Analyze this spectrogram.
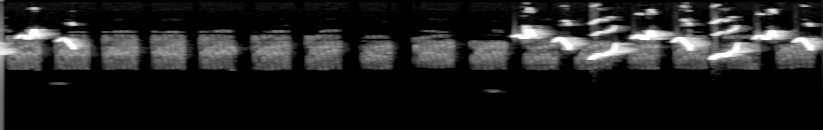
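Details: Gelatik batu wingko, a cinereous tit kept for song contests, in a training recording: two high chirps, a quiet stretch with faint twittering, then a burst of quick, sharp, descending notes.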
